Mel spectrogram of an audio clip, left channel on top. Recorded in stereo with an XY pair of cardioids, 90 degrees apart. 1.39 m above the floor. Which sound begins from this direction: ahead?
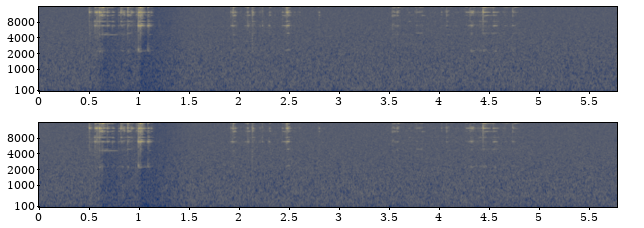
Keys jangling, at 0.5 s.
